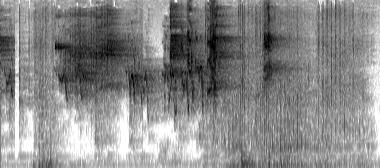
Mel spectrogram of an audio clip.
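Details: Budgerigar chattering in a dense, noisy run of scratchy chirps and harsh squawks, mixed with low rumbling background sound.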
